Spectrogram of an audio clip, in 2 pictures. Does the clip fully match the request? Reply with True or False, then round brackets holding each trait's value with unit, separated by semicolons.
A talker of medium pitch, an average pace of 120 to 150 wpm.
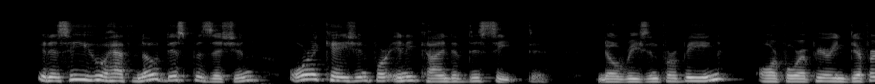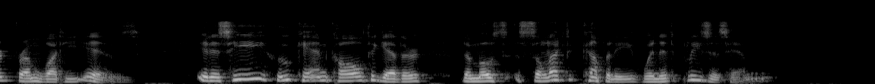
True (160 Hz; 140 wpm)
